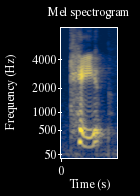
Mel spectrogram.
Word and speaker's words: cape: to point out that without that e on the end what would this word be i'll cover up that e with my hand and i will show the class what would this word be cap we need that silent e there to make the a say its name after doing about two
